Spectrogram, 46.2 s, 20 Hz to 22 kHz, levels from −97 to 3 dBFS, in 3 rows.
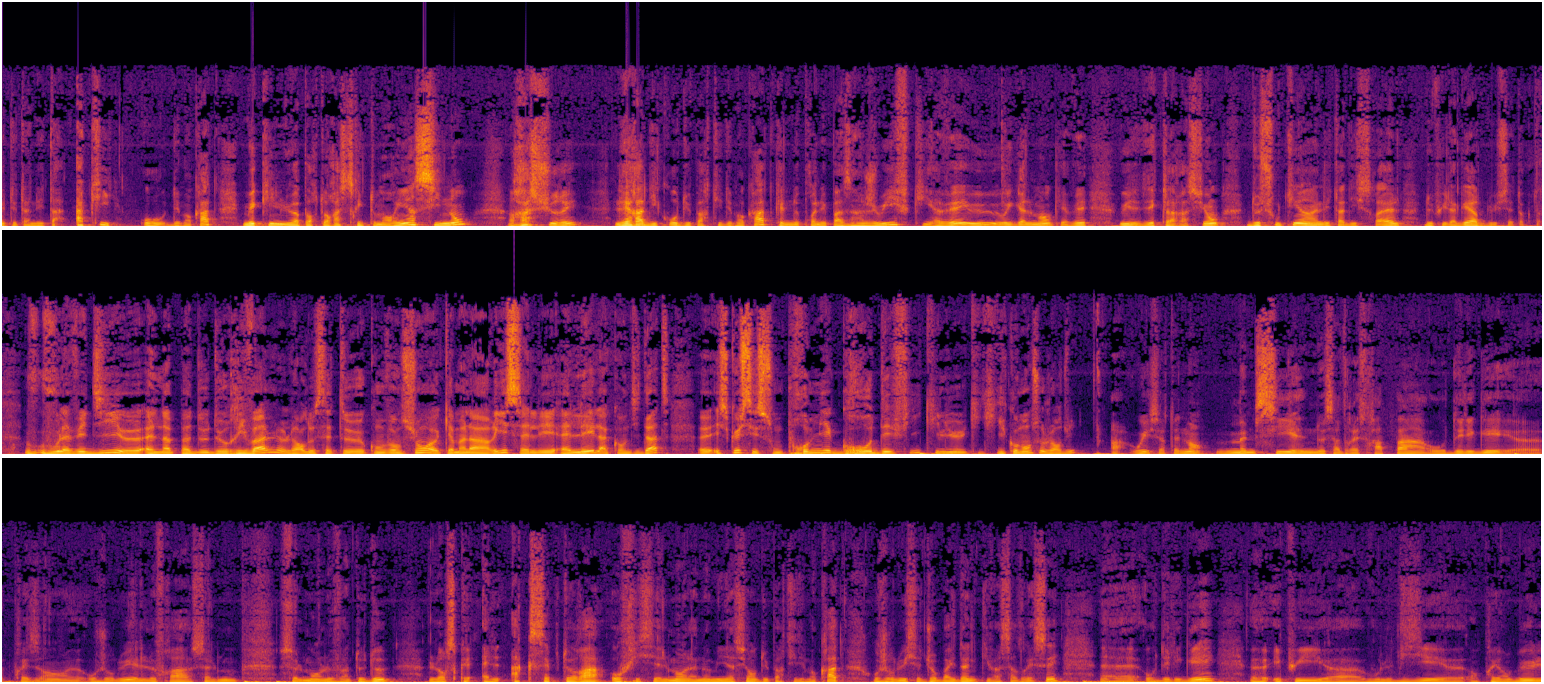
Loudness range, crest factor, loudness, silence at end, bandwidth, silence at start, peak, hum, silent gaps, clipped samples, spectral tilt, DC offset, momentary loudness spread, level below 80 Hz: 8 LU; 16 dB; -17 LUFS; 0 s; 16 kHz; 0 s; 0 dBFS; none; none; under 0.1%; -5.5 dB/octave; under 0.1%; 13 LU; -32 dBFS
